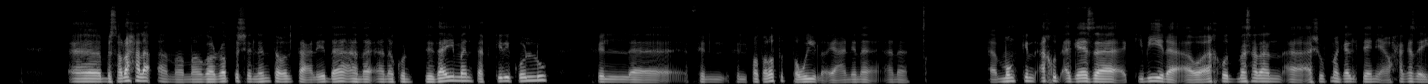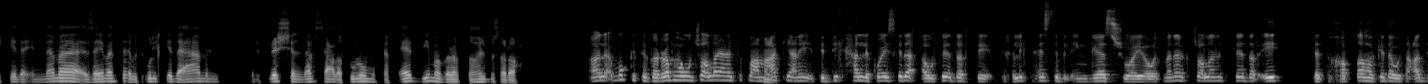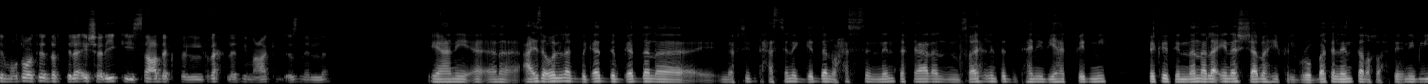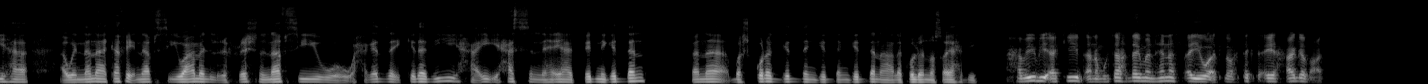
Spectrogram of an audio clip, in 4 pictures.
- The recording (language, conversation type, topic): Arabic, advice, إزاي أتعامل مع إحساسي بالذنب عشان مش بخصص وقت كفاية للشغل اللي محتاج تركيز؟
- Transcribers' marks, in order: tsk; in English: "refresh"; in English: "الجروبات"; in English: "refresh"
